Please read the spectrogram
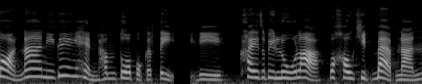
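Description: At 1.74 s the speech cuts to silence in a playback stall. The gap lasts about 0.17 s, to 1.91 s. The player likely ran dry of data or was blocked. The speech then resumes mid-flow.

From 1.91 to 3.01 s comes a time-compressed catch-up. The player trims its backlog by dropping short slices and cross-fading the joins. The speech runs about 1.15 times fast at unchanged pitch.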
